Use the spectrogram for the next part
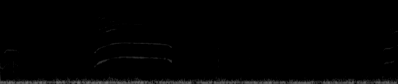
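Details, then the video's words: Nursing Scottish Fold kittens squabbling over a nipple; one clear, drawn-out mew, flat then falling, rich in harmonics, with another mew starting at the end, over low background hum. "FIGHT for the Nipple ESCALATED Tortie KITTEN Stands her Ground"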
